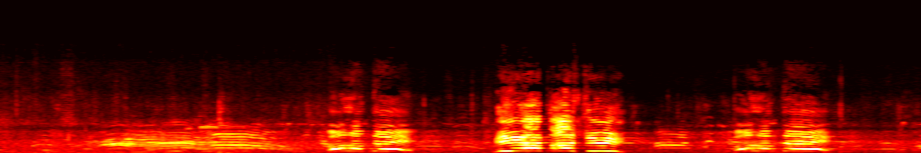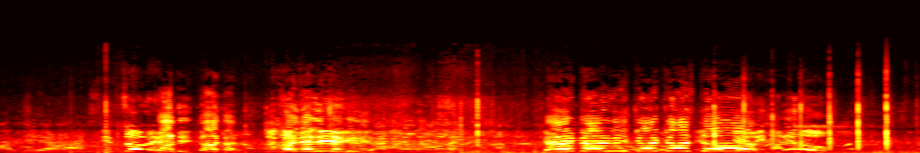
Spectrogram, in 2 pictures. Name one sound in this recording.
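Young men shout to each other across an open outdoor pitch.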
